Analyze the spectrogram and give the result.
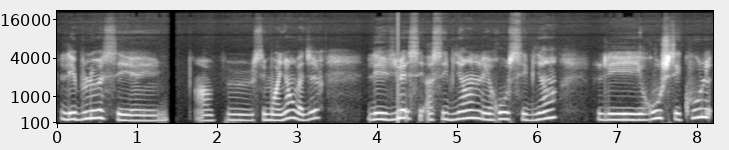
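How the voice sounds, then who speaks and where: A young woman talks casually over a mobile game, hesitant, full of fillers and quick apologies. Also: on the high side, dark tone, no room sound. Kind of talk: casual gameplay commentary.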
